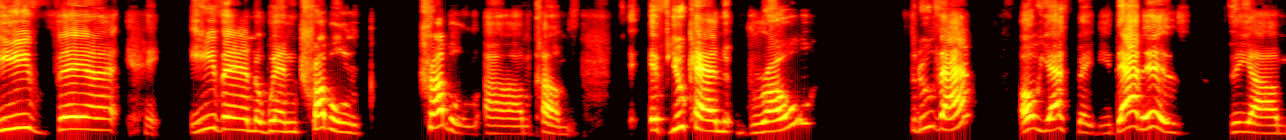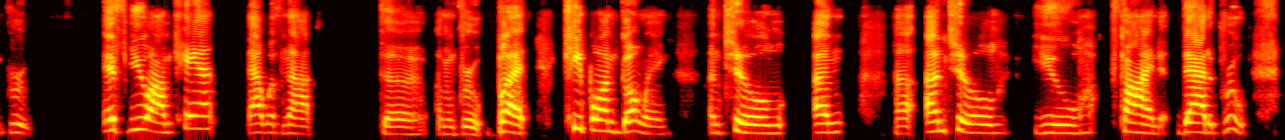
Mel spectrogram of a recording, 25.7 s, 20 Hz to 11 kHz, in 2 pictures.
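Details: Adult woman, a self-described stutterer who stuttered a lot as a child, also reports a traumatic brain injury from a 2012 accident; stuttering.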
